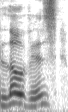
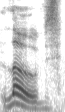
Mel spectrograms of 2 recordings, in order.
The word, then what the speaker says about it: loaves: um but loes okay we would not say loes we would say loaves please repeat that loaves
